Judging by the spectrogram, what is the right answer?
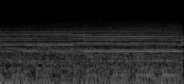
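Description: A French forest firefighting tanker truck sounds its siren, a loud, steady two-tone wail held throughout over a low engine rumble, with no talking.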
